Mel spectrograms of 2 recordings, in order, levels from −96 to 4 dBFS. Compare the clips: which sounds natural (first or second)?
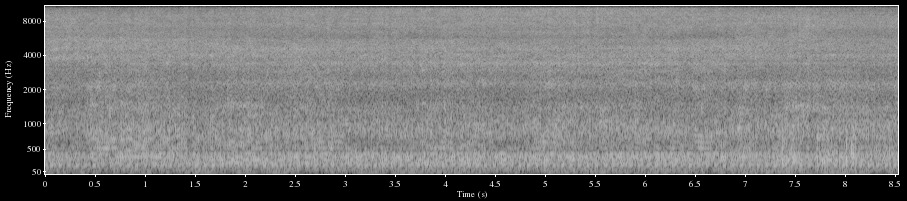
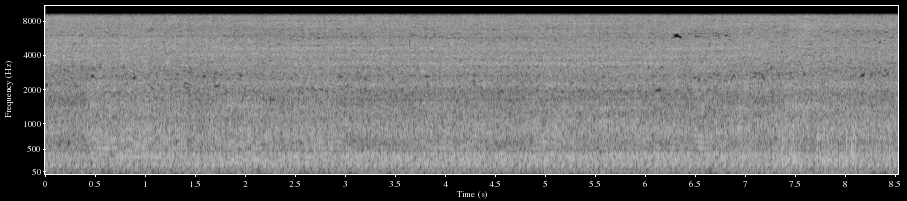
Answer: second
